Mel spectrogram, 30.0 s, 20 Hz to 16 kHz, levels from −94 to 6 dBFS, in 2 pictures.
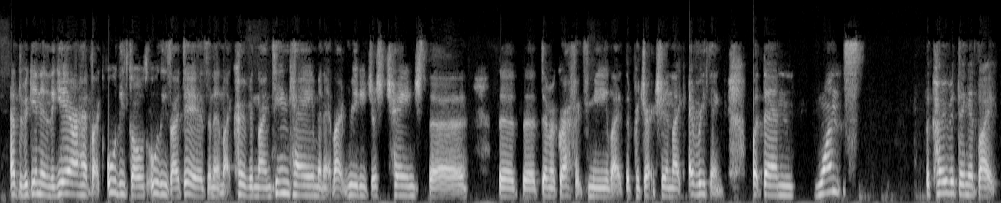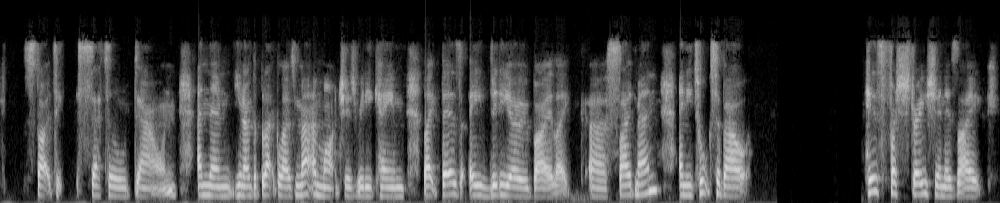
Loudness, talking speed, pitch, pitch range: -18 LUFS, 150 wpm, 175 Hz, 160-190 Hz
